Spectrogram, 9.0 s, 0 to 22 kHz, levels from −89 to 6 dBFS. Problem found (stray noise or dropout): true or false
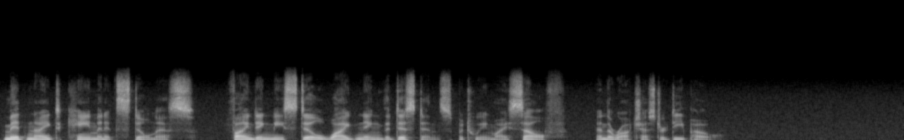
false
